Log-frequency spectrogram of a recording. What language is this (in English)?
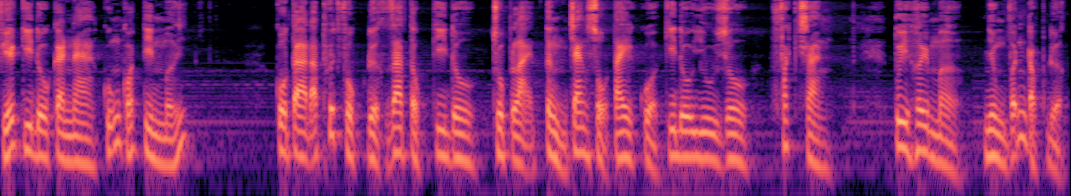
Vietnamese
